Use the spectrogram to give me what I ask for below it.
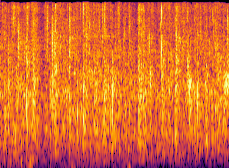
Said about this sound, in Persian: به یمن قدوم قمر منیر بنی هاشم و به یمن قدوم آقا جانمون ابو عبدالله دستتو بیار بالا، به شادی دل حضرت زهرا با نام امیرالمومنین کف مرتب بزن.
